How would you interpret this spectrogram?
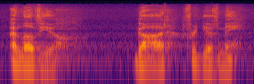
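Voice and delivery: very soft, low acted prayer; hushed plea. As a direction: ask forgiveness almost under your breath. Acts out asking God's forgiveness.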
